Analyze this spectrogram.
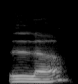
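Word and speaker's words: le commissariat: station in French as laar laar the T in the end is for decoration 2 s between two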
